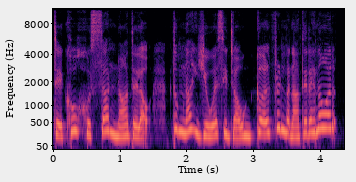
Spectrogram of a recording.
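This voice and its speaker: Audio-story casting: a woman playing a fiery Punjabi young wife, indignant and higher-voiced. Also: lively intonation, normal speed, dry recording, clean studio sound, lightly acted. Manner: huffy, indignant and sharp-tongued.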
